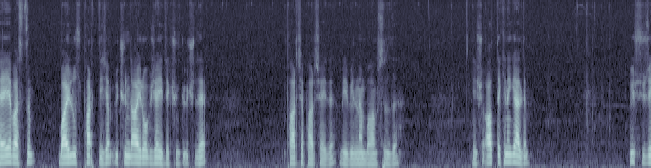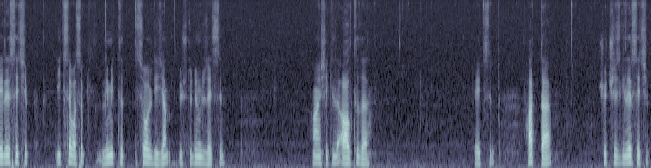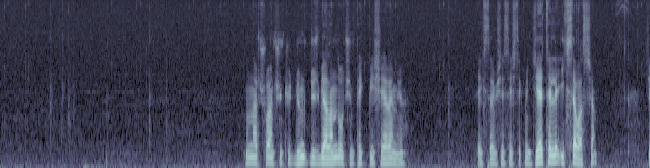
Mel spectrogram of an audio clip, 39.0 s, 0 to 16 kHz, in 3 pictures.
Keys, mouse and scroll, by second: 1.7 p, 2.2 Tab, 2.5 scroll up 3, 3.3 click, 3.7 click, 4.1 click, 4.9 right click, 5.3 click, 5.7 click, 6.7 right click, 7.0 click, 8.3 right click, 9.2 /, 9.6 Tab, 9.8-11.0 middle drag, 11.0 KP_3, 12.0 alt+z, 13.1 click, 15.7 x, 16.1 middle click, 16.6 scroll down 3, 16.9 alt+z, 17.4 middle click, 18.3 KP_1, 19.5 alt+z, 20.4 click, 21.1 x, 21.3 alt+z, 21.5 middle click, 22.4 2, 22.7 Left, 24.0 w, 24.4 shift+Left, 24.8 shift+Left, 25.1 shift+Left, 25.4 middle click, 26.1 shift+Left, 26.5 shift+Left, 27.2 ctrl+z, 28.2 shift+Left, 28.7 shift+Left, 28.9 middle click, 29.8 shift+Left, 30.1 shift+Left, 30.4 shift+Left, 30.8 shift+Left, 31.1 shift+Left, 32.5 middle click, 33.2 shift+Left, 33.8 shift+Left, 35.0-36.3 middle drag, 36.3 scroll up 1, 36.4 middle click, 37.3 ctrl+x, 37.7-38.7 middle drag, 38.7 click.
